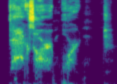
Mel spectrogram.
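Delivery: whispered aside; soft conspiratorial whisper. Shown as a demonstration. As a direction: breathe it as a secret reminder. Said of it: "whispered reminder".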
